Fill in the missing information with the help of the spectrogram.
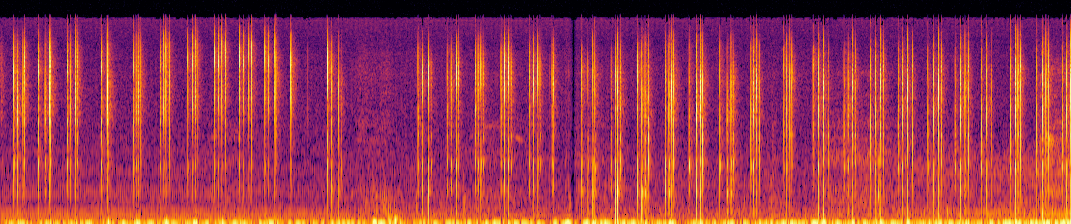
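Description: Long acrylic nails tap and scratch across the back of a clear plastic case on a smartphone held up in the air. A quick run of sharp, bright, dry clicks and scrapes with almost no ring, pausing briefly partway through before the tapping resumes at a steady pace.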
